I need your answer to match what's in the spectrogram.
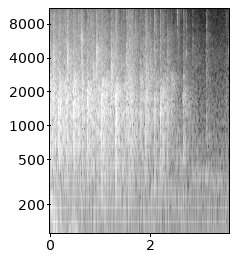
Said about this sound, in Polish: Wielkie brawa dla tego mistrza odważnego.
